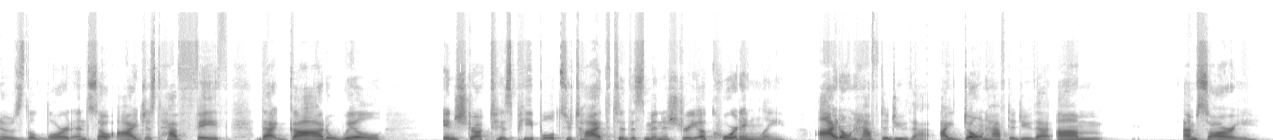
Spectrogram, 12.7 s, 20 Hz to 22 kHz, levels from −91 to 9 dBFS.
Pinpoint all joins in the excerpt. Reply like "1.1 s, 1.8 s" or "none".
10.5 s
